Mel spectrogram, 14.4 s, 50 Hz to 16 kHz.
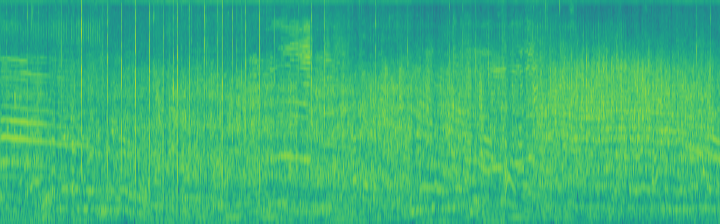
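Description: Crowd voices and loudspeaker music with a steady, stepping bass line, with the Yak-52's nine-cylinder radial propeller engine running through the mix.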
